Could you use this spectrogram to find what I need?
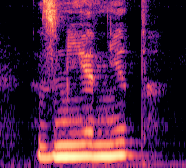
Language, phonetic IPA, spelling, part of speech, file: Czech, [ˈzmiːrɲɪt], zmírnit, verb, Cs-zmírnit.ogg
- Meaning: to reduce, slacken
